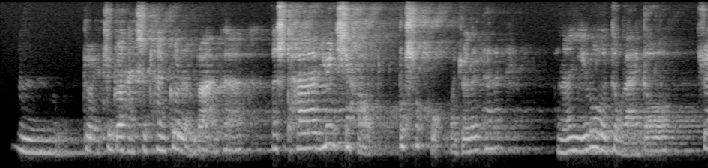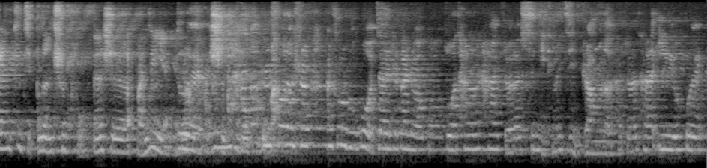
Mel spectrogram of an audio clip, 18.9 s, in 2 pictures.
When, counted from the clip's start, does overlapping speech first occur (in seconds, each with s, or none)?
11.8 s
